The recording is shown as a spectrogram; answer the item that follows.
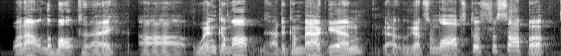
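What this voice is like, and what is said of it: Put-on rural Maine accent. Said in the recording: “I'll give you a Maine accent ... That's what a Maine accent sounds like ... That's really good, actually ... Sounds like a Wisconsin accent ... It's like a Kennedy accent, almost”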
